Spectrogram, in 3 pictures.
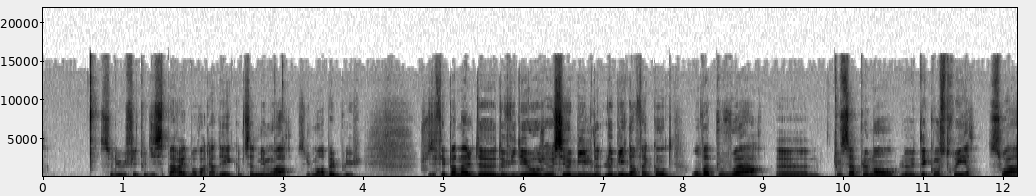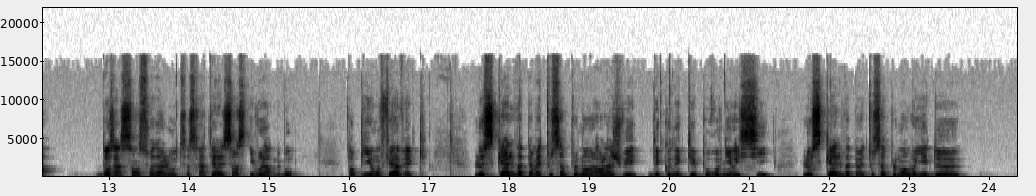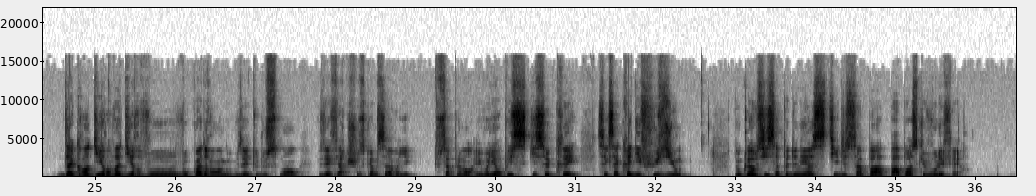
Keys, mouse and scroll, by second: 3.9 click, 20.6 click, 22.2 click, 33.0 click.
